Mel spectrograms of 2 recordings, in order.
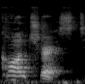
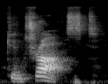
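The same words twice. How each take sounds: First: The stress is on the first syllable. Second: The stress is on the second syllable. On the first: It is used as a noun. "When it's noun" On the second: It is used as a verb. "And when it's verb"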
